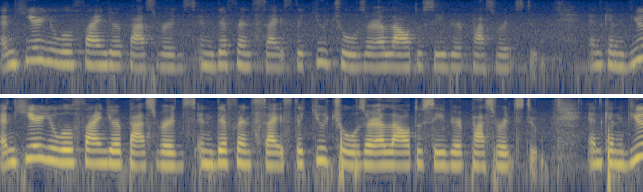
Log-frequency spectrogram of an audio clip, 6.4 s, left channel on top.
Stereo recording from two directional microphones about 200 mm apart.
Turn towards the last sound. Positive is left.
turn(degrees=-50)  # may be behind; listen again after turning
